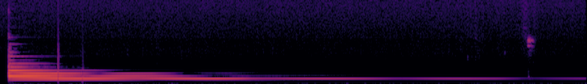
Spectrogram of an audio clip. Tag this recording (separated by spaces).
bells sample decca-tree orchestra chimes music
